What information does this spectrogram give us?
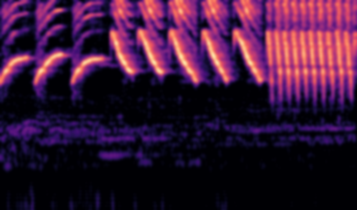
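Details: Canary song of three rising whistled notes, then four loud falling sweeps, closing with a very fast high rattling trill.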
